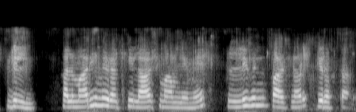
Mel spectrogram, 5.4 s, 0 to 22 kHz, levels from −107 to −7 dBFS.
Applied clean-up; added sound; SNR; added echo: neural mask model Resemble Enhance denoiser.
